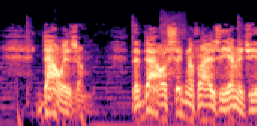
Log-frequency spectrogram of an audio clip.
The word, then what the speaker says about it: Taoism: spelled t a o i m and often mispronounced taoism Daoism the Dao signifies the energy of the universe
